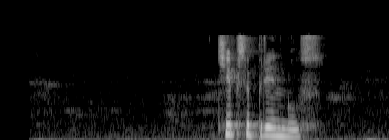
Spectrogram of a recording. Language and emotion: Russian, neutral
